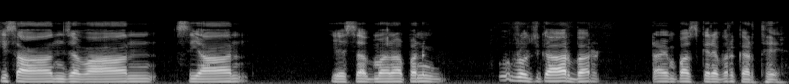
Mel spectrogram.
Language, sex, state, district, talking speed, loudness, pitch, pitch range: Chhattisgarhi, male, Chhattisgarh, Rajnandgaon, 105 wpm, -18 LUFS, 135 Hz, 125-140 Hz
